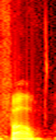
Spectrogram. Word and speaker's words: Pho: P-H-O. – Pho. – It's like you're saying the F word, but you eject on the C-K. – Yes. – But I like calling it pho.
